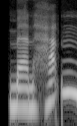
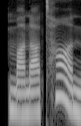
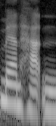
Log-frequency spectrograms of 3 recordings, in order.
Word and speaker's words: Manhattan: Manhattan Noir, which given his French accent, he pronounced Manatan Noir.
